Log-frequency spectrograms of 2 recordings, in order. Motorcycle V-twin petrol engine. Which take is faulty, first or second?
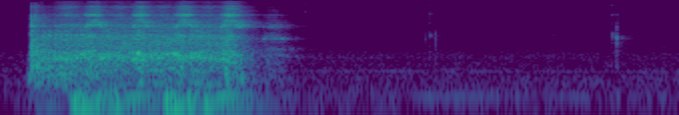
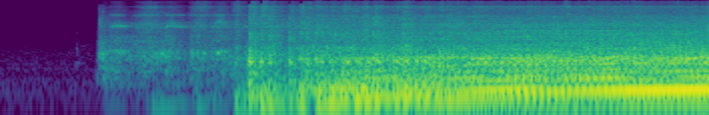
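first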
